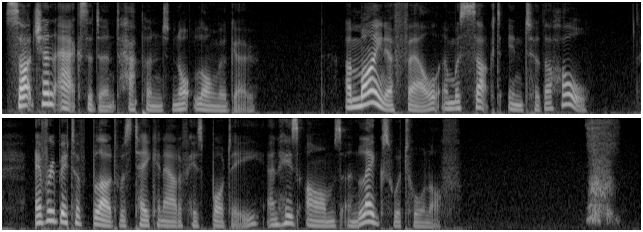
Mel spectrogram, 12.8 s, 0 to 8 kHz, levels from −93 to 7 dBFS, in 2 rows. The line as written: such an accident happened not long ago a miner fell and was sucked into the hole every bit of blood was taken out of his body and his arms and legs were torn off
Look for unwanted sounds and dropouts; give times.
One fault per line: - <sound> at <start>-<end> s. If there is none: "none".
- sniff at 12.2-12.6 s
